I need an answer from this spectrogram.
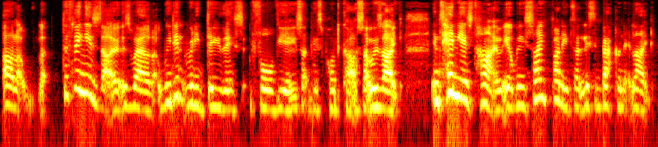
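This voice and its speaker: A woman's voice: mid-range voice, expressive, a little fast, a bit bright. A young woman, co-hosting a podcast, blunt and rambling, with lots of "like" and some swearing. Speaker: podcast co-host. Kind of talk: casual chat.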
